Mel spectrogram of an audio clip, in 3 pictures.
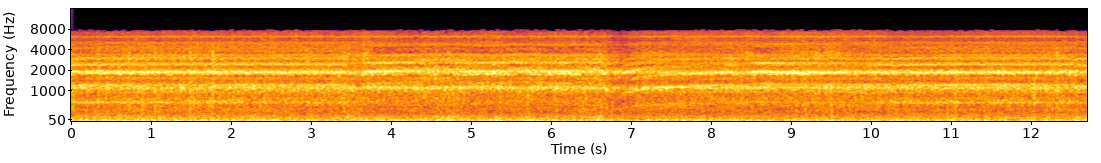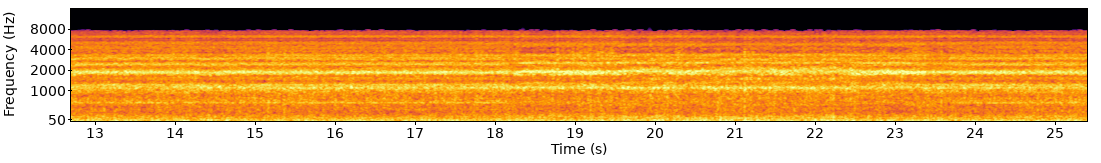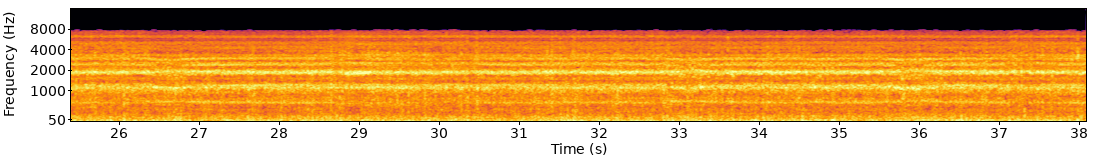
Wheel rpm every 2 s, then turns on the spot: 160, 160, 160, 150, 160, 160, 160, 160, 160, 160, 160, 160, 160, 160, 160, 160, 160, 160, 160.
none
